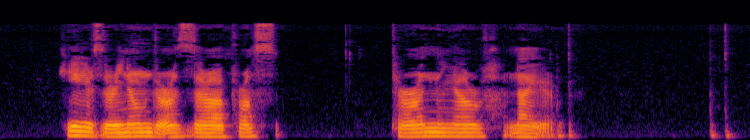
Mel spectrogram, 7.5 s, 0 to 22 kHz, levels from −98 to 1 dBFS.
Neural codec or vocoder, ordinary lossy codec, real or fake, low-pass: none; MP3, 64 kbps; real; 10.8 kHz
